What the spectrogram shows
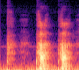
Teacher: you'll feel there'd be a puff of air that comes out, more for P's than for T's or for K's, p. And if that happens, you can get what's called clipping in the waveform.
